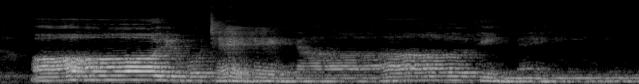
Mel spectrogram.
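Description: A woman singing a ghazal in long held notes without words, in two phrases with a short break at about three seconds, then a softer, lower note fading away.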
